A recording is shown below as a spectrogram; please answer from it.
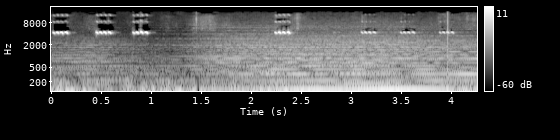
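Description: Background music of held, sustained tones over a deep low throb, with a steady run of short high chirps like crickets repeating about three times a second.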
